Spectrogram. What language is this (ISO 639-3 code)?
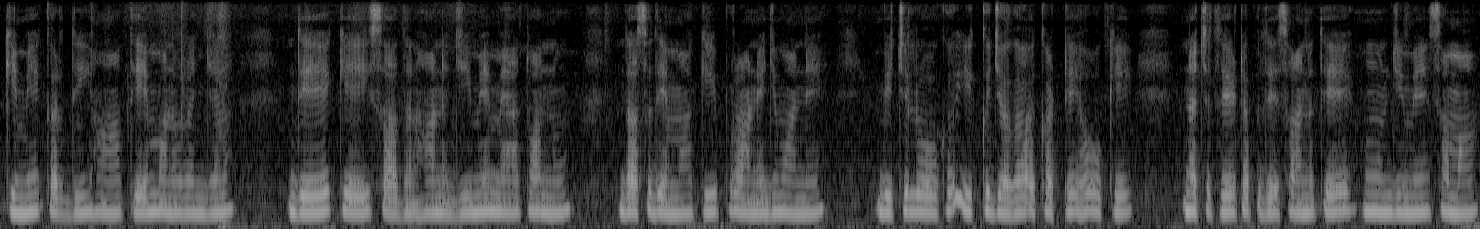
pan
